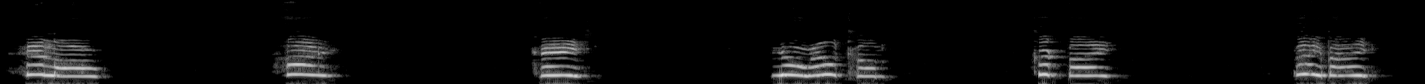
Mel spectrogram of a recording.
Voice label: Cartoon Voice Common Greetings Your Welcome Good Bye; Bean Set 1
